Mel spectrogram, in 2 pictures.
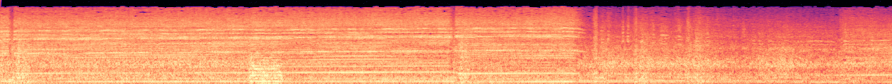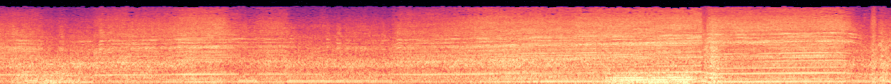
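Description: A racing car engine roars steadily, rising and falling in pitch as the car shifts gears.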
